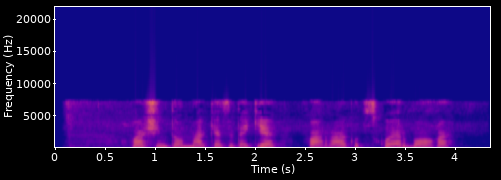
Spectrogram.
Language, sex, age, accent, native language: Uzbek, female, 18-24, Qashqadaryo, Uzbek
